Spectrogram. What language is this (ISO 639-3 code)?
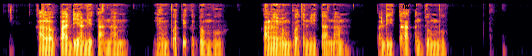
ind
